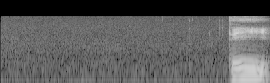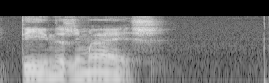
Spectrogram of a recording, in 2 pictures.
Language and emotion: Russian, angry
